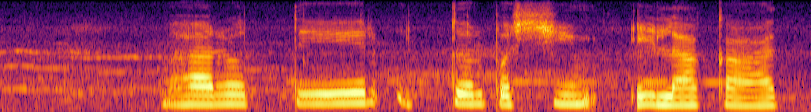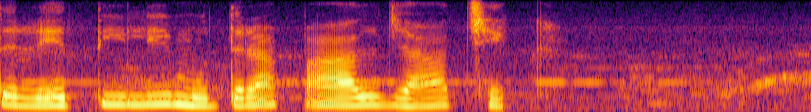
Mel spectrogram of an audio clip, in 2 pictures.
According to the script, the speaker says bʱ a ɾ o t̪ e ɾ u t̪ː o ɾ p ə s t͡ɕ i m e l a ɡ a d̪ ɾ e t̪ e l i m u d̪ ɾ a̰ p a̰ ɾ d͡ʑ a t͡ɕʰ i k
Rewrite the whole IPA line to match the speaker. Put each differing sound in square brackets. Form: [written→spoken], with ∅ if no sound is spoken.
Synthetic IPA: bʱ a ɾ o t̪ e ɾ u t̪ː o ɾ p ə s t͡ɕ i m e l a [ɡ→k] a [d̪→t̪] ɾ e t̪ [e→i] l i m u d̪ ɾ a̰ p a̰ [ɾ→l] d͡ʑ a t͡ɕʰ [i→e] k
